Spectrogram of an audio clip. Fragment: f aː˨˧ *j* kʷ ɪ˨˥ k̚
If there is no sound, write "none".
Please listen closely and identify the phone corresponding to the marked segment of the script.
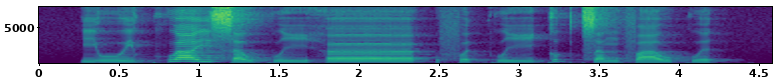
w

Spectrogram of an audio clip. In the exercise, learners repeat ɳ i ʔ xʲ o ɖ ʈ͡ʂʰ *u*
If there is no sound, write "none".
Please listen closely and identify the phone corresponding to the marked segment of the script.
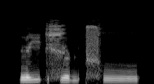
u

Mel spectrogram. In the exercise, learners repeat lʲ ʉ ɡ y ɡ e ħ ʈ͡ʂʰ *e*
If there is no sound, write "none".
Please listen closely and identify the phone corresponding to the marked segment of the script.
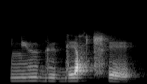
e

